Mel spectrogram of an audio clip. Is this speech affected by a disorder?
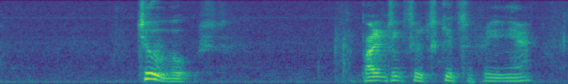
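Yes: slurred speech from poisoning.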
